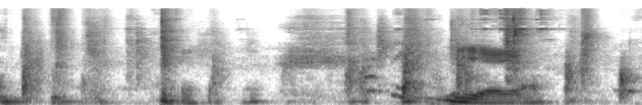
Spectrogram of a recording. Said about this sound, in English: The dog behind me going crazy.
